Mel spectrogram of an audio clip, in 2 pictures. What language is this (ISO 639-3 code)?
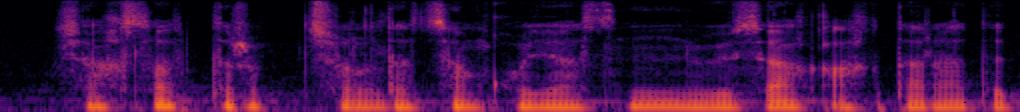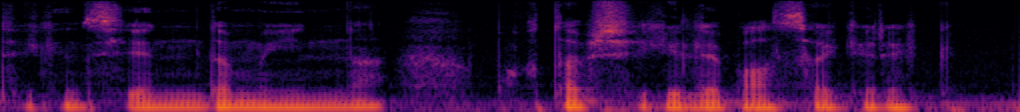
kaz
